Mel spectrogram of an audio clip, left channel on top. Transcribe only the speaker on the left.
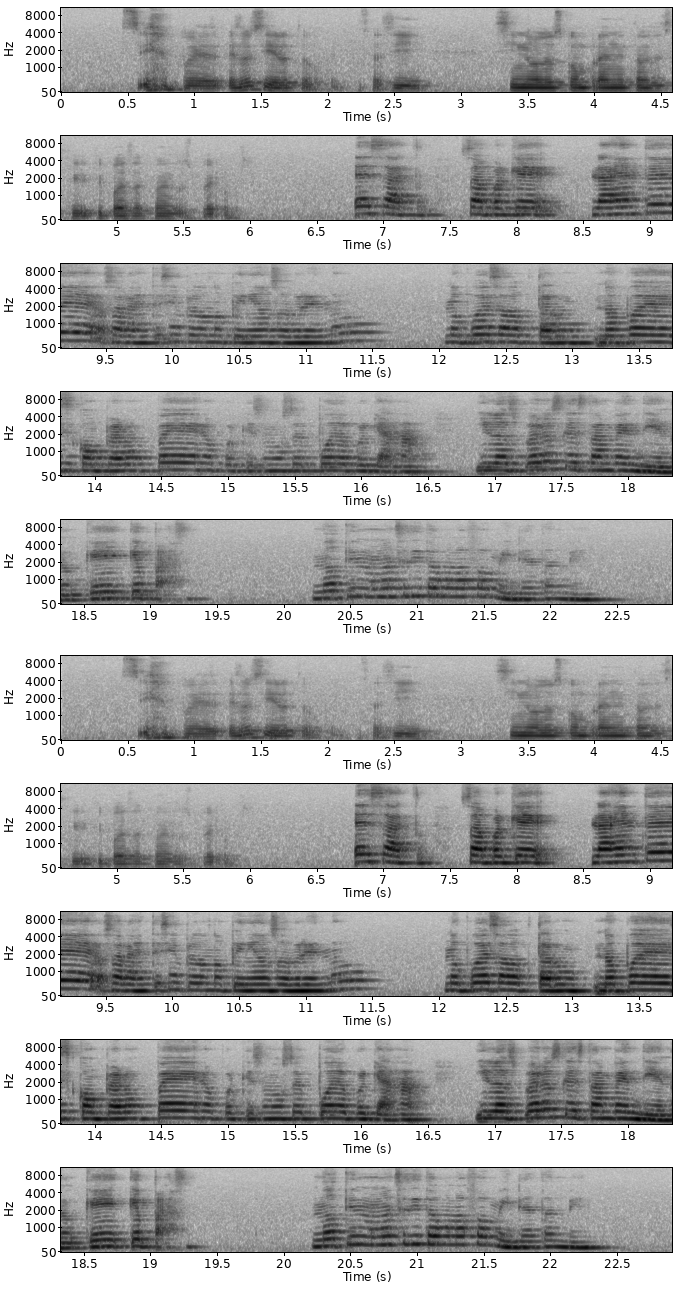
Sí, <laughs> pues eso es cierto, pues, o sea, si, si no los compran, entonces ¿qué, qué pasa con esos perros?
